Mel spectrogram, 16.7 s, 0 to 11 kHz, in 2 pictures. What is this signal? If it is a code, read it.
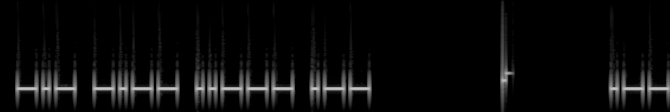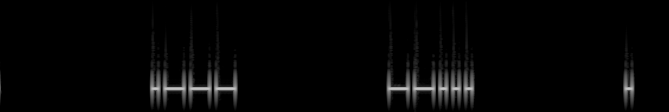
Morse code, heard as a keyed tone, about 15 wpm, spaced as for 6 wpm, 700 Hz. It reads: KY2W WJ7E
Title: USA Call Signs - 4 Characters - 8x Character Spacing - 15wpm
